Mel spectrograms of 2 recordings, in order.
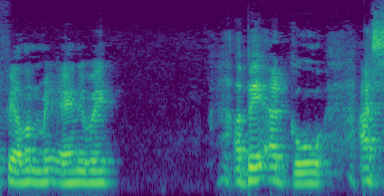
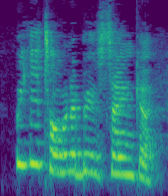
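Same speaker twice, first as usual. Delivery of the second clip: high-pitched incredulous retort; mock disbelief; 11 semitones higher, 3 dB louder, faster than usual. Telling Senga she must get a share, incredulous. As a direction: act out baffled protest to a friend. Acted disbelief at friend's bad news.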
